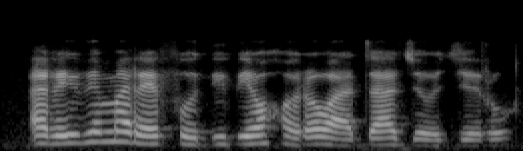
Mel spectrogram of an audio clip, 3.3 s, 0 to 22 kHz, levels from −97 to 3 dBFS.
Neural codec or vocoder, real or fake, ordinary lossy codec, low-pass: autoencoder, 48 kHz, 128 numbers a frame, DAC-VAE, trained on Japanese speech; fake; Opus, 24 kbps; 7.2 kHz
